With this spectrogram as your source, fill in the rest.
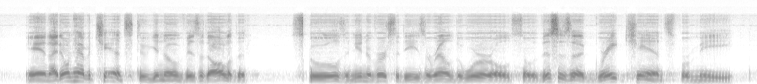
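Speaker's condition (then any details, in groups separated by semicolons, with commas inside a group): No condition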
